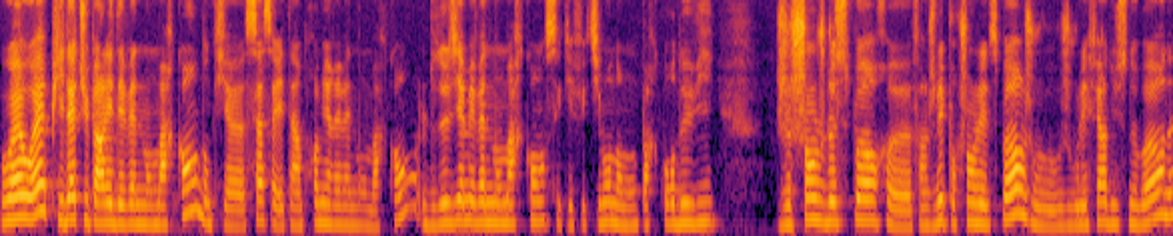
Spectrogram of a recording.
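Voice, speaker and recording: On a very clean recording with a silent background, a woman with a dark, mellow tone speaks at a medium pitch and a fairly quick pace, with ordinary pitch variation. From France, Lozère then Alpe d'Huez (Alps). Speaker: former Olympic snowboarder turned coach. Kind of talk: interview. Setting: studio. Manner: hesitant, many fillers.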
